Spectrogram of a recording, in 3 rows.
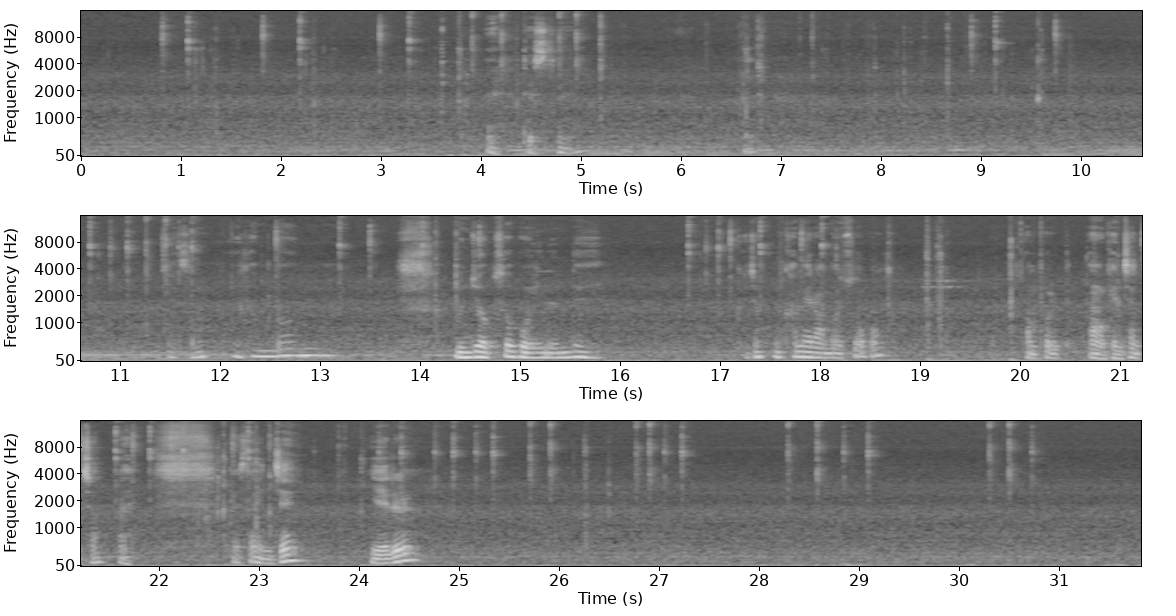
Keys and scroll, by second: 1.3 ctrl+alt+`, 2.3 ctrl+`, 3.3 ctrl+`, 4.3 alt+`, 5.4 alt+shift+q, 6.2 alt+shift+q, 7.6 alt+shift+q, 8.4 alt+1, 9.1 f, 11.9 alt+3, 14.1 alt+1, 17.6 alt+`, 19.0 ctrl+shift+c, 19.8 d, 22.4 alt+w, 23.4 shift+2, 26.2 alt+`.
